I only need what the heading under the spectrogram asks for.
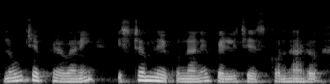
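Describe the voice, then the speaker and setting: A man's voice: medium pitch, a little fast, muffled recording, slight background noise, close to an everyday voice. A storyteller voicing a frustrated young man who heatedly argues with his mother. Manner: heated, accusing, insistent.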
